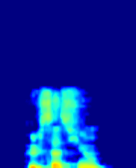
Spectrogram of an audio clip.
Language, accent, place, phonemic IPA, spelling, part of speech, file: French, France, Lyon, /pyl.sa.sjɔ̃/, pulsation, noun, LL-Q150 (fra)-pulsation.wav
- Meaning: pulsation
